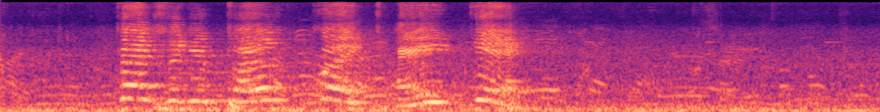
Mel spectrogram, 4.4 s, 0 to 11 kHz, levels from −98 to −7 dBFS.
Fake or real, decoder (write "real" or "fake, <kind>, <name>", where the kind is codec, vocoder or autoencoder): real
